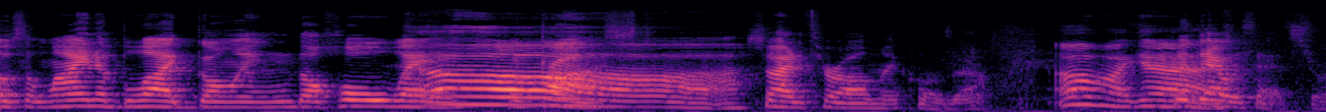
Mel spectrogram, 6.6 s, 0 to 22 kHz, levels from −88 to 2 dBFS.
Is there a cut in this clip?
no; 0 cuts

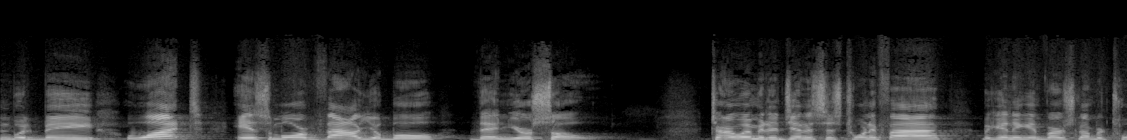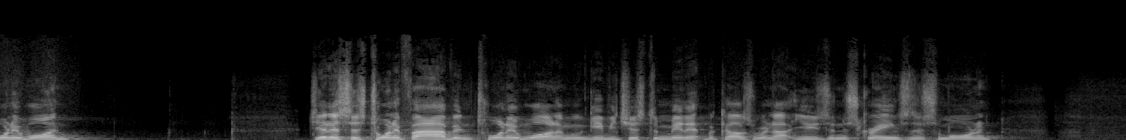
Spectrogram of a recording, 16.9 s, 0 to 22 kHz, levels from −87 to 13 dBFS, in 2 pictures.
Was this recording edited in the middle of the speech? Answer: no; 0 cuts

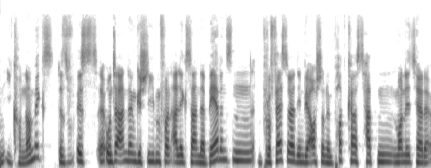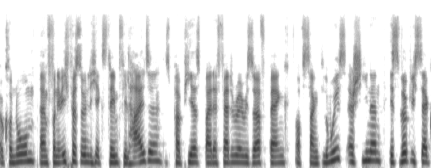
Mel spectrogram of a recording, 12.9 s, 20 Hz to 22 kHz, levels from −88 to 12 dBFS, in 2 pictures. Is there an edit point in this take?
no; 0 cuts

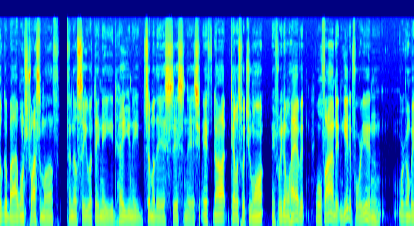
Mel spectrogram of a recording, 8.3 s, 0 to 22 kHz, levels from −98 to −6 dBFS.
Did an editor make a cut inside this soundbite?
yes; 1 cut; at 4.0 s

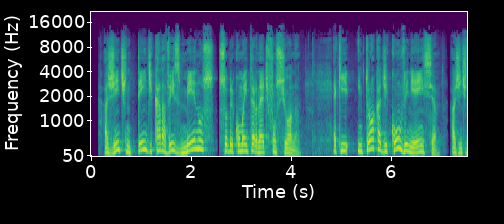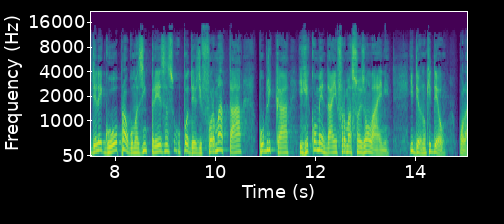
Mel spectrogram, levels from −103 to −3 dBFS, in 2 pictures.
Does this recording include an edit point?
no; 0 cuts

